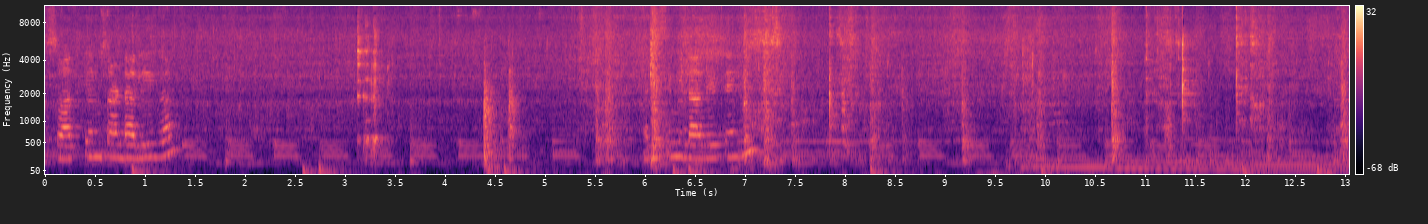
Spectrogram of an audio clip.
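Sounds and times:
spoon stirring and scraping pan: 3.1s - 3.6s, 4.4s - 13.0s.

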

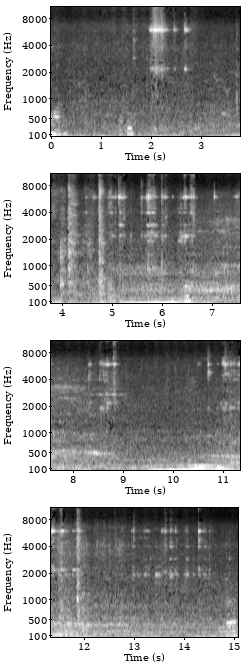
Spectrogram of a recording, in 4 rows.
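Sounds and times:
metal bolts clinking: 1.9s - 3.0s, 4.0s - 9.2s, 10.5s - 15.0s.

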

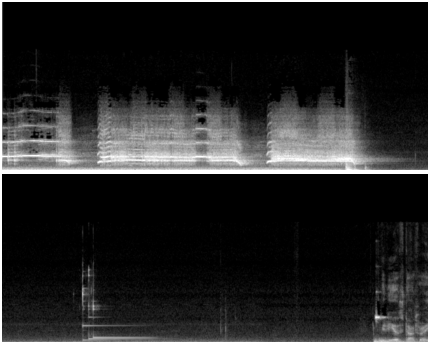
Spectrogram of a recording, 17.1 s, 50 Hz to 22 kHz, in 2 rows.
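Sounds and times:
woman screaming in terror: 0.0s - 7.3s.

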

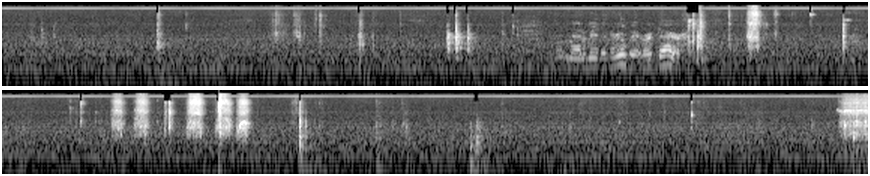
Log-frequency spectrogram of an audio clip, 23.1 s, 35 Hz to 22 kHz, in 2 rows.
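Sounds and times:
drill chuck grinding rasps: 9.9s - 10.4s, 13.0s - 14.9s, 22.6s - 23.0s
drill chuck click: 22.7s - 23.0s.

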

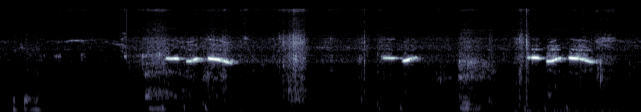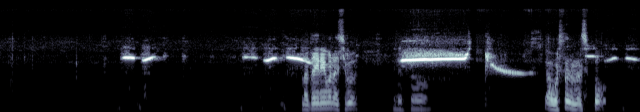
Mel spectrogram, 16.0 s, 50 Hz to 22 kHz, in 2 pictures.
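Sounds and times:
man whistling bird calls: 1.8s - 3.1s, 4.7s - 5.4s, 6.5s - 7.5s, 9.5s - 10.2s, 11.0s - 12.1s, 13.0s - 16.0s.

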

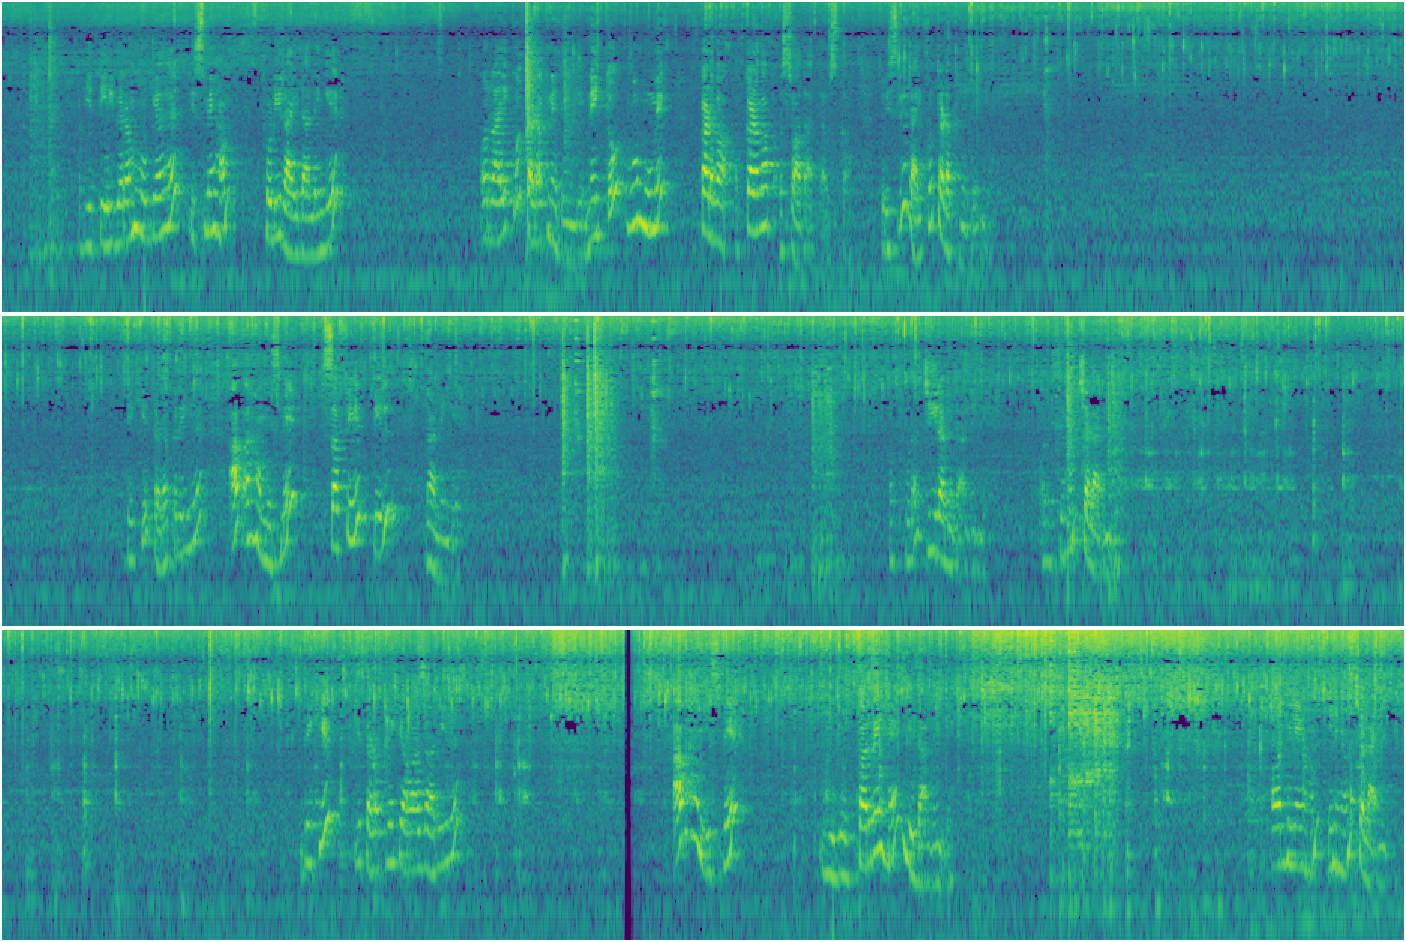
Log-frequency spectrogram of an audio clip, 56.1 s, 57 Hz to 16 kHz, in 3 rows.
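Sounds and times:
seeds sizzling and crackling in oil: 0.0s - 56.0s
spatula scraping pan: 33.4s - 42.5s, 43.6s - 46.0s, 50.2s - 54.4s.

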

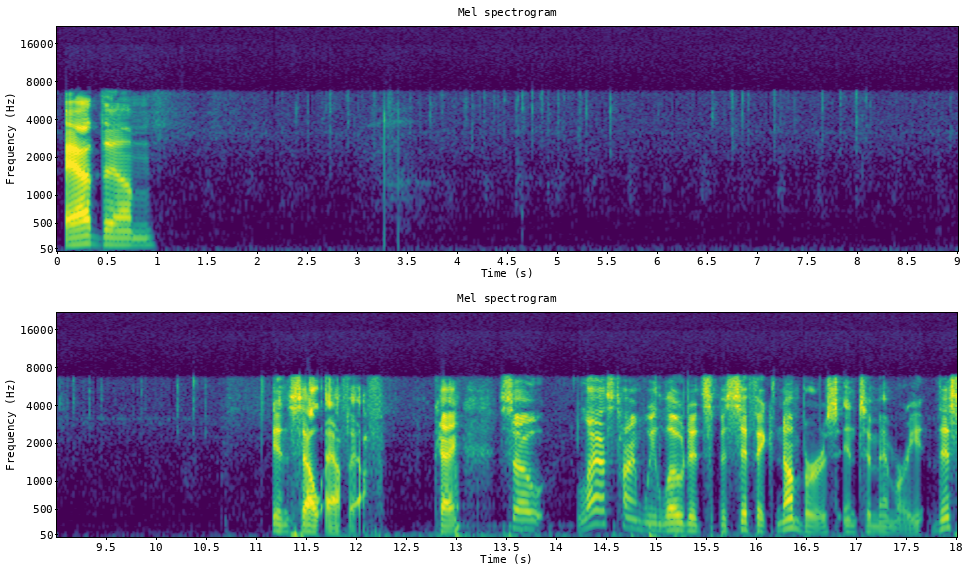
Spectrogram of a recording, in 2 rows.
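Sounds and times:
faint keyboard typing: 1.2s - 13.1s.

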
